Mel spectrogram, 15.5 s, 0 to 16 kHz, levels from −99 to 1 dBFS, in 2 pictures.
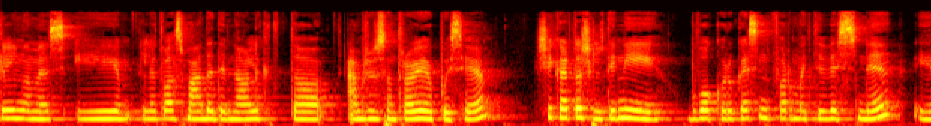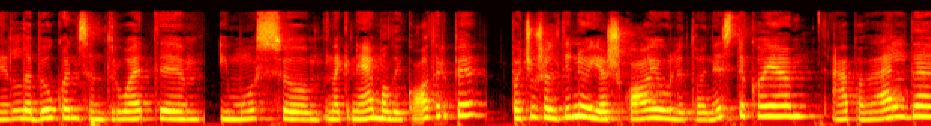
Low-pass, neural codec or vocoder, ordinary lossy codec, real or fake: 10.8 kHz; none; MP3, 96 kbps; real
